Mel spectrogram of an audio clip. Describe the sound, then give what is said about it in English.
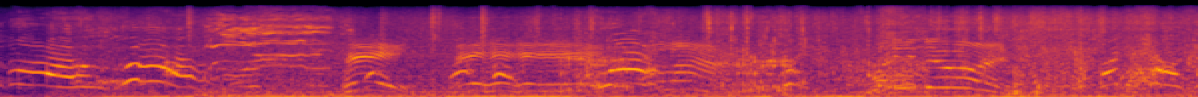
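A brown pig grunts and squeals near a river, its noises mixed with people talking over it throughout. “It's a pig. What are you worried about? He's more afraid of us than we...”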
